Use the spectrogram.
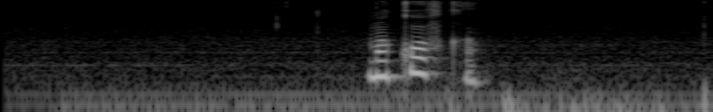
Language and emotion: Russian, neutral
